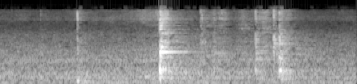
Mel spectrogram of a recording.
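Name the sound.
lid removed from hot pot of steamed prawns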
